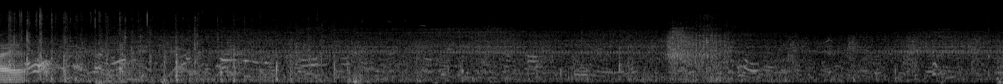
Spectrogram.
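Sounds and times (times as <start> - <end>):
distant indistinct voices: 0.0 - 10.0.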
